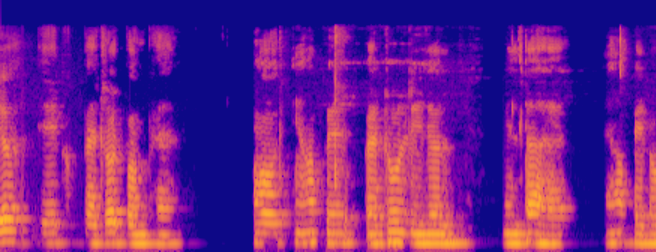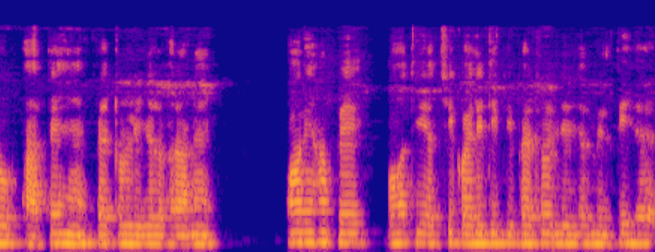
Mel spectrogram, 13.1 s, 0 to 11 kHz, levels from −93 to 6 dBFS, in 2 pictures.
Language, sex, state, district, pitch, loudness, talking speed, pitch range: Hindi, male, Bihar, Jamui, 125 Hz, -18 LUFS, 145 wpm, 120-130 Hz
